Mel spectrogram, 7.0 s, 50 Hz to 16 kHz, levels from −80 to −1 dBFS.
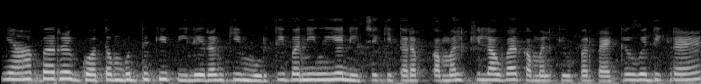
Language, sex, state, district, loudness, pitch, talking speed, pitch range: Hindi, female, Uttar Pradesh, Deoria, -24 LUFS, 240 Hz, 230 wpm, 225-250 Hz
